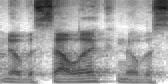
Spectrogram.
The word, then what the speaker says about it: Novoselic: I don't know if it's a hard C at the end or not. Novoselic. – I think you got it right.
